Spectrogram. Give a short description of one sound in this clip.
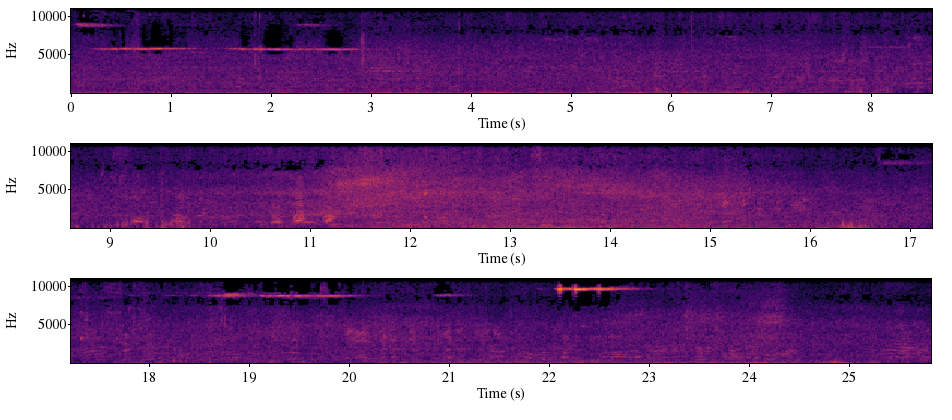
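Road traffic rumbles past steadily outdoors.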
